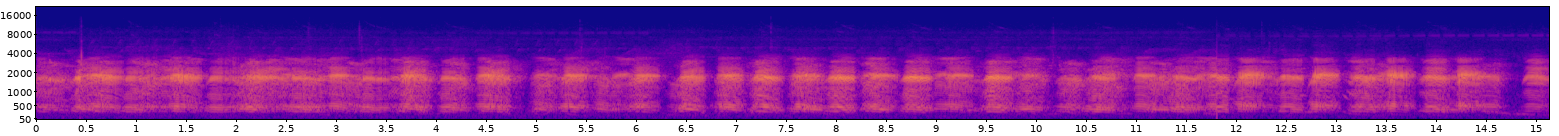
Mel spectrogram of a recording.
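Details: Chorus of golden frogs, a continuous stream of buzzy pulsed croaks with a steady midrange pitch and uneven rhythm, several callers overlapping through the whole stretch, recorded in a small room.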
